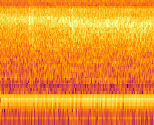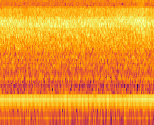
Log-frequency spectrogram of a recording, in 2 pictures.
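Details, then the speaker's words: Furnace blower, possibly a motor installed a few months earlier, after a power outage: a loud steady single-pitch hum over the air rush; the cause is unclear, possibly something stuck in the unit. "I do hear it I'm not sure something stuck in unit but you do hear it it's kind of like a weird sound here"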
